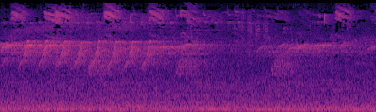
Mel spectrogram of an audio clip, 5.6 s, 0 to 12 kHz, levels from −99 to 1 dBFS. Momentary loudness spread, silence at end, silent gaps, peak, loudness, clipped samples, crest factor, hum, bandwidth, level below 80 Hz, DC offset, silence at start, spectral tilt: 10 LU; 0 s; none; -28 dBFS; -42 LUFS; under 0.1%; 16 dB; none; 11.5 kHz; -58 dBFS; under 0.1%; 0 s; -2 dB/octave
